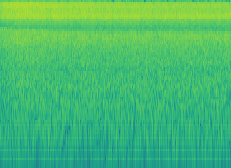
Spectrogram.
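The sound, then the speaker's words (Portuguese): Floodwater pours down the stairs of a train station in a steady, roaring rush like a small waterfall, loud, continuous throughout with no voices. “A escadaria dessa estação de trem se transformou em cachoeira.”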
